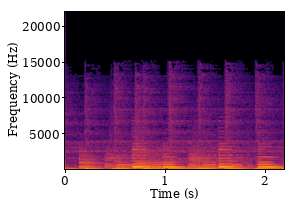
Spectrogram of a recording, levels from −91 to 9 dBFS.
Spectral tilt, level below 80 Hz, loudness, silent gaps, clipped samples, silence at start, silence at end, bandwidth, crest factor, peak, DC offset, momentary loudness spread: -7.5 dB/octave; -28 dBFS; -19 LUFS; none; under 0.1%; 0 s; 0 s; 14.5 kHz; 14 dB; -4 dBFS; under 0.1%; 6 LU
